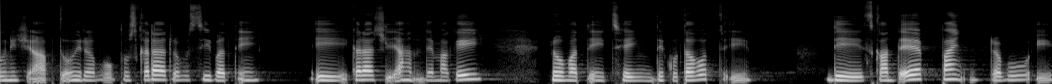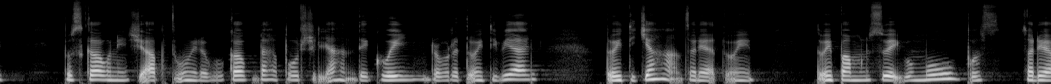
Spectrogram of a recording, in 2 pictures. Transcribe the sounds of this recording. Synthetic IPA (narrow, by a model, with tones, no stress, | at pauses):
aɡnĩ˧t͡ʃḭ˧ʔa̰˧pt̪u˧ʔĩ˧ɾa˧bṵ˧pu˧ska˧ɾa˦ɾa˧bu˧si˧ba˧t̪ĩ˧ | i˧ka˦ɾa˦t͡ʃi˧lʲʔã˧ɦa˧nd̪e˧ma˧ɡe˦j | ɾo˧ba˧t̪ĩ˧t͡sʰe˧ɲd̪e˧ku˧t̪a˧ɣo˦t̪ḭ˧ | nd̪e˧ska˧nd̪e˦pa˦ɲɾa˧bu˦ḭ˧ | pu˧ska˦wnĩ˧t͡ʃi˧ʔa̰˧pt̪u˧ʔĩ˧ɾa˧bu˧ka˦wnd̪a˦ɦa˧po˧ɾt͡ʃḭ˧lʲʔã̰˦ɦa˧nd̪e˧kwe˦ɲɾa˧bu˧ɾe˧t̪u˧ĩ˧t̪i˧bja˦l | t̪u˧ʔĩ˧t̪i˧kjã˦ɦã̰˧t͡sa˧ɾa˧t̪ṵ˧ʔĩ˧ | t̪ṵ˧ʔĩ˧pa˧mnu˧se˧jbu˧mu˦pu˧s | t͡sa˧ɾja˧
